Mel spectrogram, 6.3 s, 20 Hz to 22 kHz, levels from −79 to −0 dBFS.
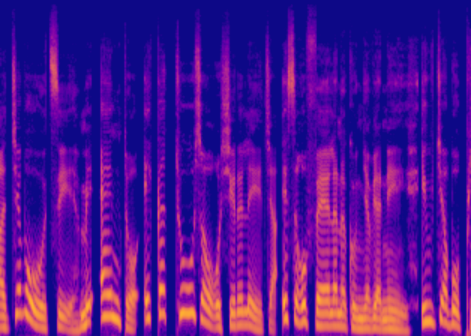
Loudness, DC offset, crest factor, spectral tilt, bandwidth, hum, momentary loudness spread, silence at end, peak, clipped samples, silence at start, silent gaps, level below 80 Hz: -21 LUFS; under 0.1%; 14 dB; -5.5 dB/octave; 19 kHz; none; 4 LU; 0 s; -6 dBFS; under 0.1%; 0 s; none; -58 dBFS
